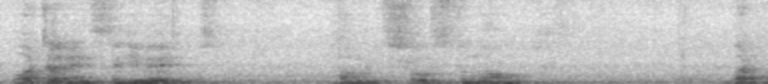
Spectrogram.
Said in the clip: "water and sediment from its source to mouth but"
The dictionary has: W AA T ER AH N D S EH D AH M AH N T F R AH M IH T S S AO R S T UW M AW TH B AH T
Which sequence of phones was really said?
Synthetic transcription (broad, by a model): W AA T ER AH N D S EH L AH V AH T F R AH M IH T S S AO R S T UW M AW T B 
